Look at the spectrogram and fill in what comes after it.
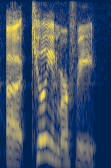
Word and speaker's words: Cillian Murphy: Well, first of all, Cillian Murphy, excuse me for butchering his name earlier. Cillian Murphy, ever since he was Scarecrow, he has He has struck fear through my body with a simple look.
